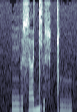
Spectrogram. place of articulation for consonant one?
palatal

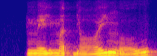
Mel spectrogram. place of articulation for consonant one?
labial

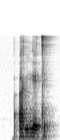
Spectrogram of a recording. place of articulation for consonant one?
glottal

